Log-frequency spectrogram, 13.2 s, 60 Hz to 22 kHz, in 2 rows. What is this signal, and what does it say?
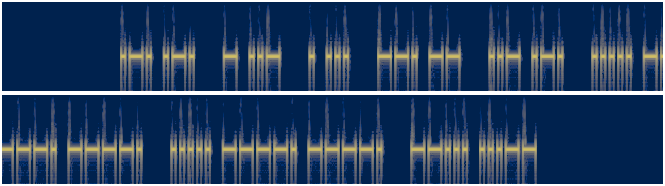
Morse code, heard as a keyed tone, about 29 wpm, 600 Hz. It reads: RR TU ES GM UR 599 599 73
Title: SOTA QSO Practice 28wpm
